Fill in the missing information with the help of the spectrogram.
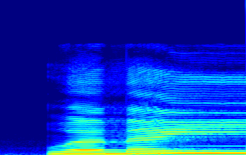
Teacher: Maka nunnya masuk ke ya, wa may disertai bunyi dengung. Jadi di sini bunyinya tahan dulu. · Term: idgham bi gunnah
